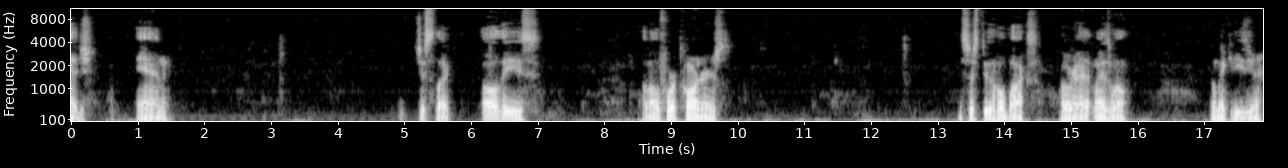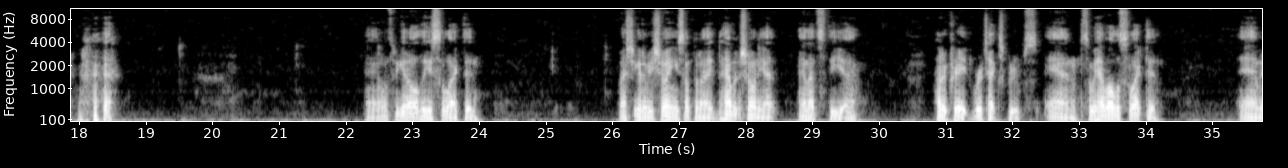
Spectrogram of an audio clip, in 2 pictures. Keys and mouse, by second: 0.8 middle click, 1.5-3.4 drag, 3.4 middle click, 4.0 middle click, 5.3-6.5 middle drag, 10.6 middle click, 14.0 middle click, 15.7 middle click, 16.6 middle click, 20.3-21.3 middle drag, 24.1 middle click, 24.9-26.5 drag, 26.5 middle click, 27.4 middle click, 30.0-35.7 drag.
